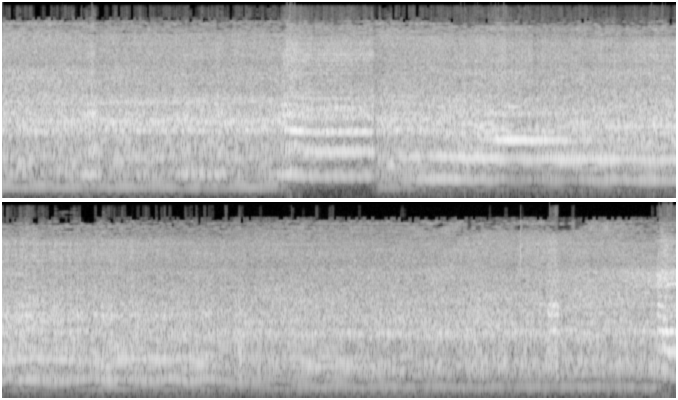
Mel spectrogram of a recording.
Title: Grinding noise coming from engine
